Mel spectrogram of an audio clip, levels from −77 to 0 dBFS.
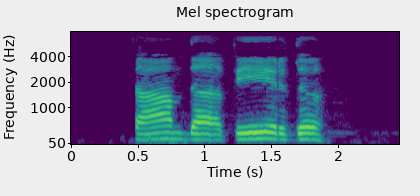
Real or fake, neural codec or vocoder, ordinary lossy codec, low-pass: fake; vocoder, 44.1 kHz, 128 mel bands every 256 samples, BigVGAN v2; MP3, 48 kbps; 7.2 kHz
